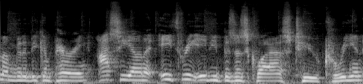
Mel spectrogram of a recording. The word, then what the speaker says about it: Asiana: But having flown Asiana a few times and listening to the cabin crew and the way that they say it, they pronounce it as Asiana, so I think that's what I'm going to go with for the rest of this video.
